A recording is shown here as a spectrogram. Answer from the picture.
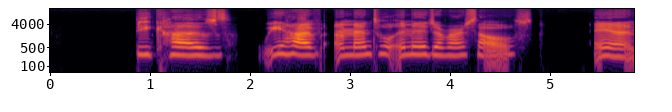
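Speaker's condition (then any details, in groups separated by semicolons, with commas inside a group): Cerebral palsy; from birth, mostly waist down, uses walker; diagnosed about age one, age seventeen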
